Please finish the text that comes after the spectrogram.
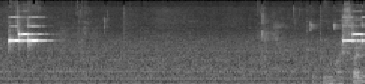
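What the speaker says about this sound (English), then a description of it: "Probably my phone screaming at me." A phone alarm goes off with a short burst of loud, high electronic beeps at the start and again near the end. A quiet background hum fills the gap between them, and a voice is heard faintly.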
